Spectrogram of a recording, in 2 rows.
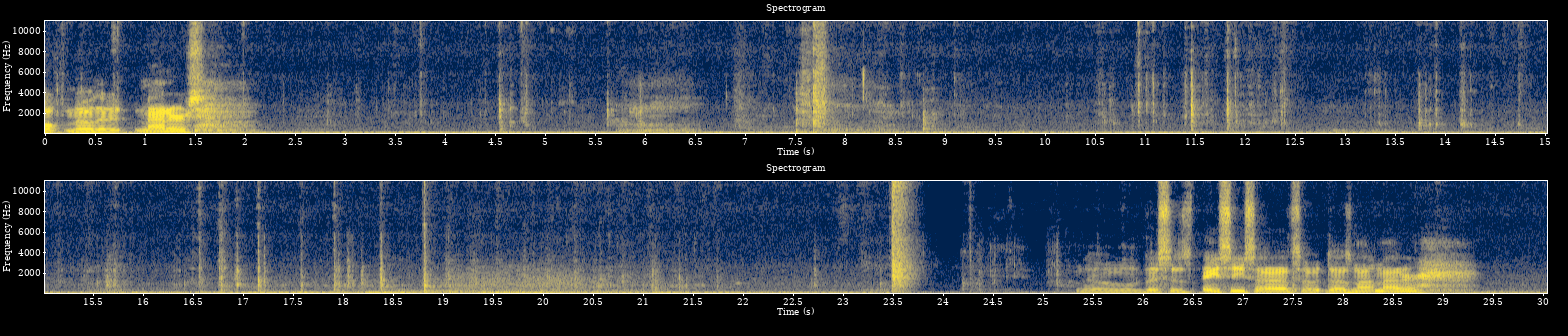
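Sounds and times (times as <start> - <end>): clicks and taps of wire leads: 15.5 - 21.9.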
